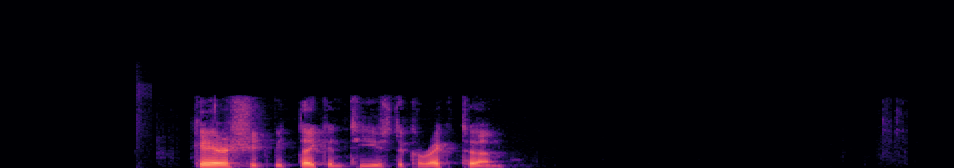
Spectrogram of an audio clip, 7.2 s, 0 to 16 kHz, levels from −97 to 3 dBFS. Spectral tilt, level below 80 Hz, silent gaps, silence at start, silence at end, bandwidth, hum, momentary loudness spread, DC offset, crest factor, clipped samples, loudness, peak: -6 dB/octave; -82 dBFS; none; 1.5 s; 3.4 s; 7 kHz; none; 15 LU; under 0.1%; 22 dB; under 0.1%; -28 LUFS; -10 dBFS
